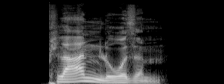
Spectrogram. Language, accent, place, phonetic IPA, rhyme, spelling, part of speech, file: German, Germany, Berlin, [ˈplaːnˌloːzm̩], -aːnloːzm̩, planlosem, adjective, De-planlosem.ogg
- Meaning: strong dative masculine/neuter singular of planlos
